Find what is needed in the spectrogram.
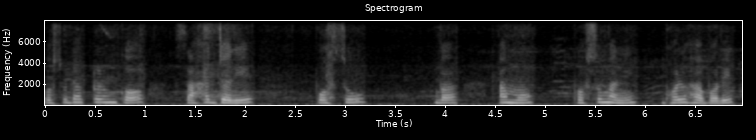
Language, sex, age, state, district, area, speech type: Odia, female, 18-30, Odisha, Balangir, urban, spontaneous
